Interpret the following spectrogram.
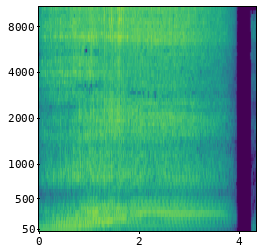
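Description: An engine revving: its pitch climbs steadily for about two seconds, then holds at a steady high rev and fades out near the end.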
